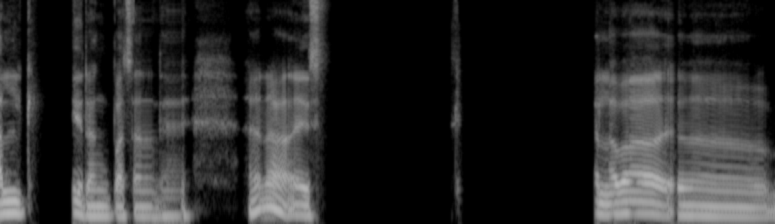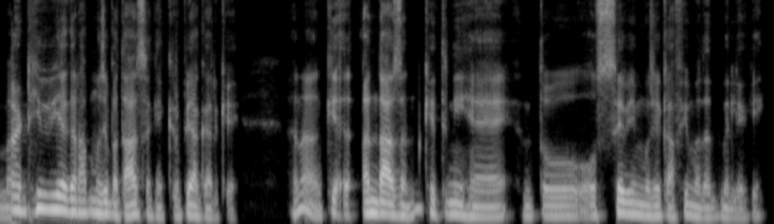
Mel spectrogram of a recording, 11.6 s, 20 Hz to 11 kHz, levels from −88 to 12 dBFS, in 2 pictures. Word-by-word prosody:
हल्के 130 +1 0
रंग 100 -2 0
पसंद 100 -2 -3
हैं, 100 +1 -8 0.4
है - - 0
ना? 95 - +3
इस 105 -1 +1 2.0
अलावा 120 +2 +2 0.2
अ, 110 - 0 0.9
काठी 160 +1 +3
भी 170 - +6
अगर 150 -3 +6
आप 135 - +1
मुझे 130 -1 +3
बता 110 0 +3
सकें, 120 +2 -4
कृपया - - 0
करके - - -7 0.4
है - - -2
ना, - - 0
कि - - +2 0.2
अंदाजन 120 -5 +5
कितनी 120 -3 -1
है? 100 -1 -1 0.3
तो 105 -1 -2 0.3
उससे 115 +5 +3
भी 125 - +2
मुझे 105 - 0
काफ़ी 100 +2 -4
मदद 90 -1 -4
मिलेगी। 90 +4 -8
110 Hz, 160 wpm, -23 LUFS, 100-130 Hz, 2.0 s, भी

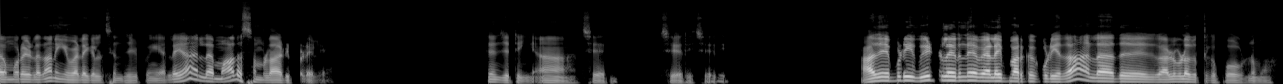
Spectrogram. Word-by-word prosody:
முறையில 115 -1 -3
தான், 155 - -2
நீங்க 110 -4 -6
வேலைகள் 100 -3 -6
செஞ்சுருப்பீங்க 90 0 -13
இல்லயா! 125 - -3
இல்ல, 145 -3 -1
மாத - - -2
சம்பளம் 100 -3 -2
அடிப்படையிலயா? 95 - -13 1.6
செஞ்சுட்டீங்க. 100 -8 -9 0.2
ஆ, - - -6 0.4
சரி. 85 -2 -11 0.5
சரி, - - -11
சரி. - - -18 1.4
அது 155 - +6
எப்பிடி, 185 +2 +1
வீட்டுல 190 0 +5
இருந்தே 180 +1 +3
வேலை 160 0 +7
பார்க்க 145 -2 +2
கூடியதா? 130 0 +1
அல்லது 140 -4 +3 0.4
அலுவலகத்துக்கு 115 -5 -3
போகணுமா? 85 -3 -10
115 Hz, 115 wpm, -20 LUFS, 95-145 Hz, 1.6 s, வேலை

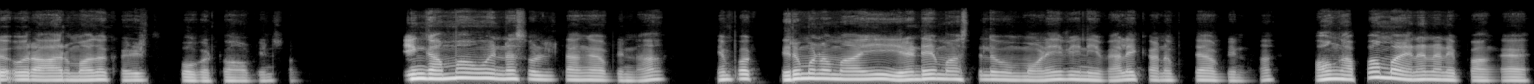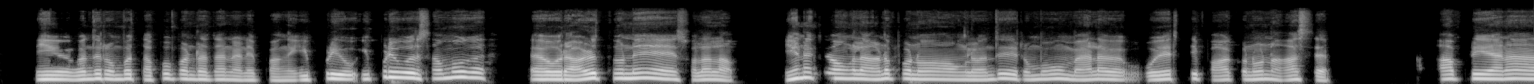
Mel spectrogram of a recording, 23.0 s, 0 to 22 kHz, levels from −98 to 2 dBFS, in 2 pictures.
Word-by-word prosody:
ஒரு 150 -1 +2
6 135 0 -1
மாதம் 145 +1 0
கழிச்சு 135 +1 -5 0.2
போகட்டும்." 115 0 -5
அப்படீன்னு 115 +2 -11
சொன்னாங்க. 115 -1 -31 0.8
எங்க 190 0 +7
அம்மாவும் 205 +1 +4
என்ன 180 0 +2
சொல்லிட்டாங்க 150 -3 -3
அப்படீன்னா, 125 0 -7 0.6
"ஏம்பா 160 +4 0 0.3
திருமணமாயி 175 -1 +3 0.2
2டே 160 +4 +3
மாசத்தில 155 -1 -3
உன் 135 -1 -3
மனைவியை 155 +4 -1
நீ - - -1
வேலைக்கு 150 +4 -3
அனுப்பிட்ட 130 +1 -7
அப்படீன்னா, 120 0 -12 0.4
அவுங்க 175 +2 +3
அப்பா, 220 - -6
அம்மா 210 -3 +4
என்ன 155 +1 +1
நெனைப்பாங்க? 125 -4 -4 0.5
நீ 160 - +4 0.3
வந்து 165 +3 +3
ரொம்ப 170 +2 +1
தப்பு 150 +6 -2
பண்றதா 160 -2 0
நெனைப்பாங்க." 130 -2 -5
இப்படி 180 +5 +2
ஒ - - -1
இப்படி 235 +7 +3
ஒரு 200 - +4
சமூக 230 +5 +3 0.5
அ - - +3
ஒரு 155 - +4
அழுத்தம்ன்னே 200 +3 +4 0.3
சொல்லலாம். 145 -2 -1 0.4
எனக்கு 210 0 +1
அவுங்கள 185 -1 +2
அனுப்பணும், 175 -2 0
அவுங்கள 150 -1 -2
வந்து 160 +5 -1 0.2
ரொம்பவும் 170 +2 -1
மேல 155 +3 -1 0.4
உயர்த்தி 170 +4 -1
பார்க்கணும்ன்னு 155 +2 -2
ஆசை. 150 -4 -4 0.9
அப்படி 175 +2 -1
ஆனா 180 +2 +2
155 Hz, 140 wpm, -19 LUFS, 140-180 Hz, 0.9 s, எங்க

